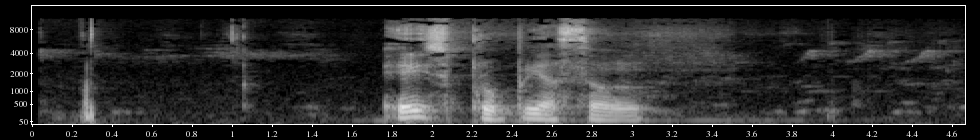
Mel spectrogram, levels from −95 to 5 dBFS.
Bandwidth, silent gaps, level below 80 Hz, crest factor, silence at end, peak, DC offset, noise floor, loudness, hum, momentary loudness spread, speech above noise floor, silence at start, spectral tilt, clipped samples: 11.5 kHz; none; -52 dBFS; 22 dB; 1.6 s; 0 dBFS; under 0.1%; -61 dBFS; -16 LUFS; none; 27 LU; 44 dB; 0.25 s; -3 dB/octave; under 0.1%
